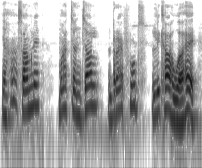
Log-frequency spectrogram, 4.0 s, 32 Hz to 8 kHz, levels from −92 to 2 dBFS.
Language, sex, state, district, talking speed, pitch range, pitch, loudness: Hindi, male, Jharkhand, Ranchi, 135 wpm, 180-235 Hz, 205 Hz, -17 LUFS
